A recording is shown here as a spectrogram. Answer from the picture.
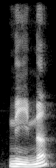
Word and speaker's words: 人: To count then from 3 onwards for persons, we use the Chinese reading nin. And yeah, as you can see here, it says technically on its own pronounced accent on the ni.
